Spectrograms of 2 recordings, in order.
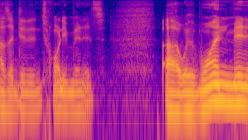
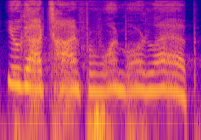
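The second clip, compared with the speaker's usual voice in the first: higher, slow coaxing coach voice; Jason urging; 10 semitones higher, slower than usual. Retold or imitated. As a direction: imitate Jason nudging him to go on. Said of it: "and Jason goes".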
